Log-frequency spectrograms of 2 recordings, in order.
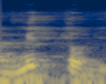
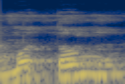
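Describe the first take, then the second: First: The first vowel is a front i sound. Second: The first vowel is a rounded u sound. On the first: This is another accepted reading of the word. "ada yang baca mitum" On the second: This is one accepted reading of the word. "Ada yang baca mutum"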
